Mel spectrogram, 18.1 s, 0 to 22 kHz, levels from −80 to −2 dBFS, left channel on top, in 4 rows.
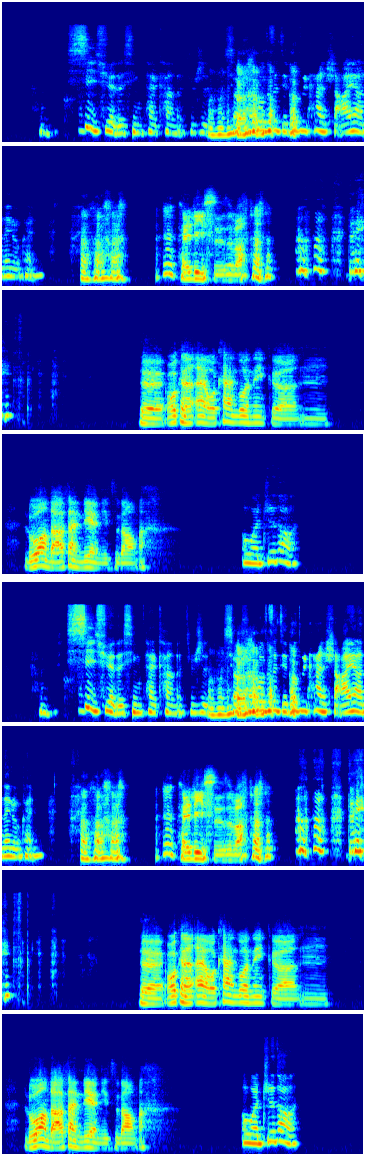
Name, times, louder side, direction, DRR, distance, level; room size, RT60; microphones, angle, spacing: voice 1, 0.5-5.0 5.4-5.5 8.2-9.2 16.6-17.3, right 5 dB, 65° right, 0.5 m, -27 dB
voice 2, 2.6-3.7 5.5-6.1 6.5-7.9 10.8-13.1 13.9-15.6, right 2 dB, 30° right, 0.7 m, -24 dB
3.4 x 3.1 x 2.4 m
head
